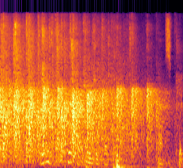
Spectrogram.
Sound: applause

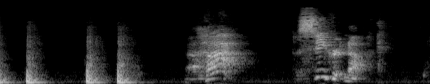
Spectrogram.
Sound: knocking

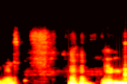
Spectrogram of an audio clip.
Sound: laughter

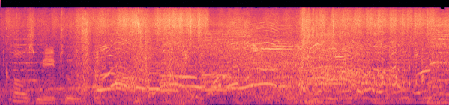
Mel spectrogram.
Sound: screaming

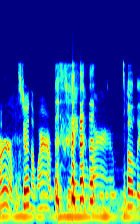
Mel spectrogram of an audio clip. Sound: woman laughing

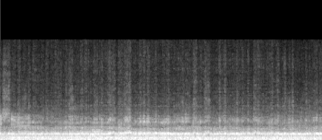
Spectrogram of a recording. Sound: fire roaring

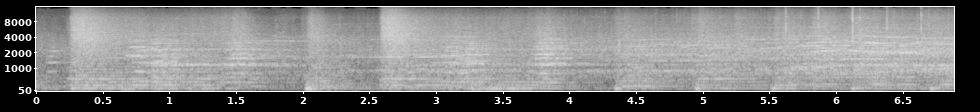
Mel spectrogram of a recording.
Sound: bright orchestral music; audience cheering

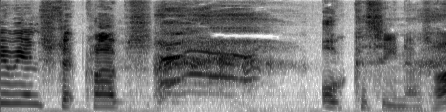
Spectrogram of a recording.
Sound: Ben wheezing

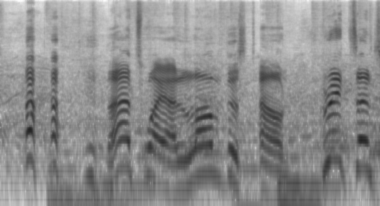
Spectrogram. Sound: laughs

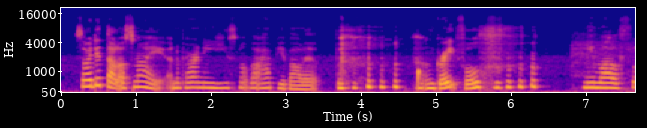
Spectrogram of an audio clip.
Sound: laughs

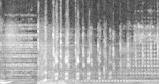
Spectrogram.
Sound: laughing

